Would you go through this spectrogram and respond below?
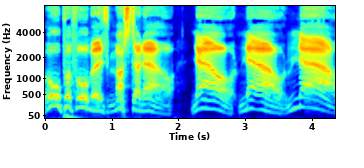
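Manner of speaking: big, booming, full-volume call, drawn out. A voice interrupts Bartholomew amid the bustling performers, in a booming voice. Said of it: "interrupted by a booming voice".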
